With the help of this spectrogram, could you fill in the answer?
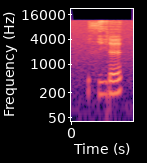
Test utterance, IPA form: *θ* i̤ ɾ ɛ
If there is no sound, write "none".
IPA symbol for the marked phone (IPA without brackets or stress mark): θ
